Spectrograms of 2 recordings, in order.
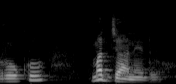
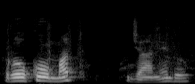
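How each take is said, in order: First: रोको, a clear pause, then मत जाने दो; pause after रोको. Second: Group रोको मत, then let जाने दो drop; pause after मत. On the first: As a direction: break between रोको and मत जाने दो. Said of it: "यहाँ पे विराम का चिन्ह है". (रोको के बाद विराम, फिर मत जाने दो) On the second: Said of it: "और तीसरे में है". (रोको मत के बाद विराम, फिर धीमे जाने दो) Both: Shown as a demonstration.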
